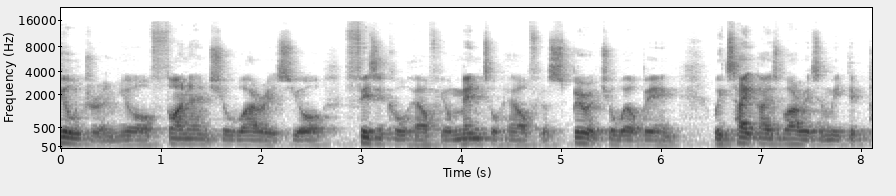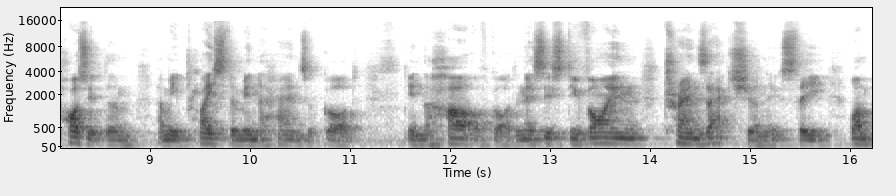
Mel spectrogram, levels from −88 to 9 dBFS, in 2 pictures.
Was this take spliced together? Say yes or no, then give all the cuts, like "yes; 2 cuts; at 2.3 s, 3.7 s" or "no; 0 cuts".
no; 0 cuts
